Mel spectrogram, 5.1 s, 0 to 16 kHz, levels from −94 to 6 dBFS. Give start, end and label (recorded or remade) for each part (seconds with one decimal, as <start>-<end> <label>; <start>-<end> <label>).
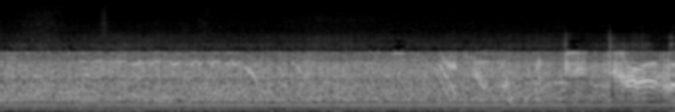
0.0-0.6 recorded; 0.6-1.4 remade; 1.4-2.0 recorded; 2.0-2.7 remade; 2.7-3.8 recorded; 3.8-5.1 remade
